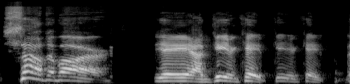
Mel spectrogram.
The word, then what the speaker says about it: Saldivar: No one ever says it right, but it's Saldivar. Saldivar. Even though I'm white, I'm Mexican. Saldivar.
